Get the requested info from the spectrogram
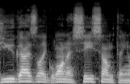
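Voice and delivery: choppy, halting, non-native broken English phrasing. Retelling what a passing stranger asked: imitating broken english. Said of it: "in broken English".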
